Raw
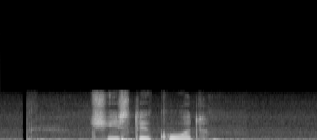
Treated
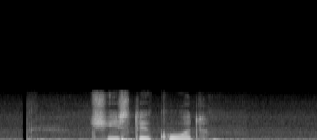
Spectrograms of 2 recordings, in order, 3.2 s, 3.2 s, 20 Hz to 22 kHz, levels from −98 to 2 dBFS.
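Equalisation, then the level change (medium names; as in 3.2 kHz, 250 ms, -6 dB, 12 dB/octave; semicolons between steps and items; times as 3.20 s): distance through air 58 m; -2.0 dB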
